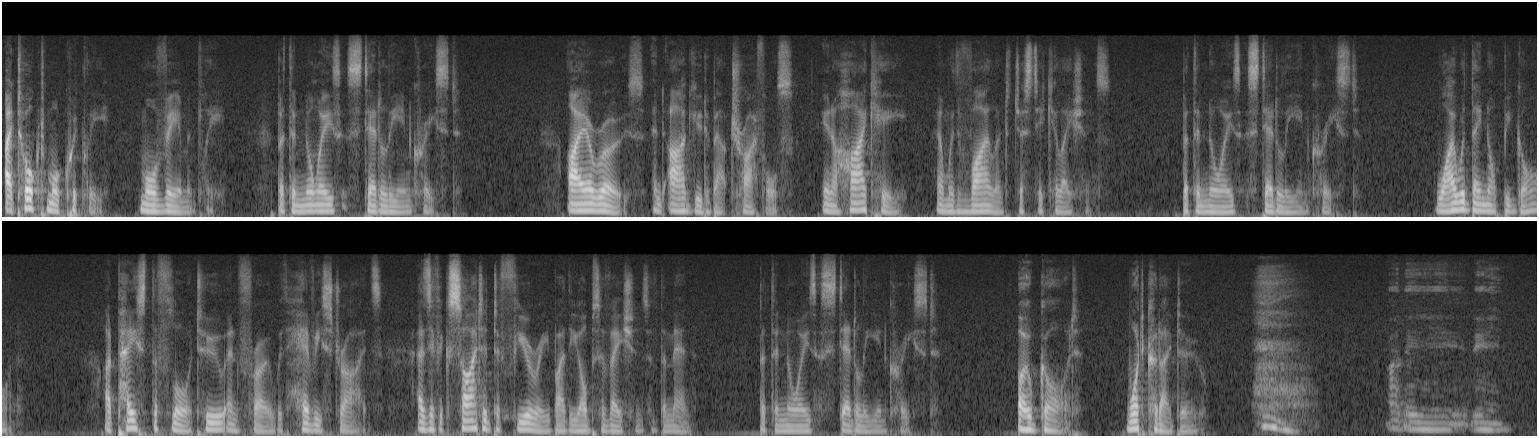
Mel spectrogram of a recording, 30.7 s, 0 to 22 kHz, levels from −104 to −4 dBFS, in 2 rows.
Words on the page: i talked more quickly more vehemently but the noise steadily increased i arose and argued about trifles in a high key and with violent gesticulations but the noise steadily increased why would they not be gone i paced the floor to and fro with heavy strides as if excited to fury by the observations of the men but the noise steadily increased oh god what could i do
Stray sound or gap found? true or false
true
